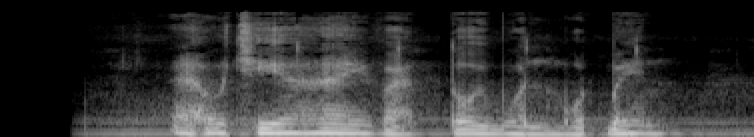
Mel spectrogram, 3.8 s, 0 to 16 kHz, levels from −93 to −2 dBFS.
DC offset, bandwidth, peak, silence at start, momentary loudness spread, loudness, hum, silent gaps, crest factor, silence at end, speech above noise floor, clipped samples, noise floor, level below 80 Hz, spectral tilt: under 0.1%; 11.5 kHz; -14 dBFS; 0.5 s; 9 LU; -28 LUFS; none; none; 14 dB; 0 s; 21 dB; under 0.1%; -47 dBFS; -44 dBFS; -6.5 dB/octave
